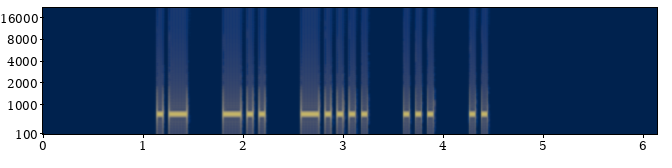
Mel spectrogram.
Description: Morse code, heard as a keyed tone, about 20 wpm, spaced as for 14 wpm, 700 Hz. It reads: AD6SI
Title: 147 Lesson 24g - Letter y - Call Signs 20wpm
